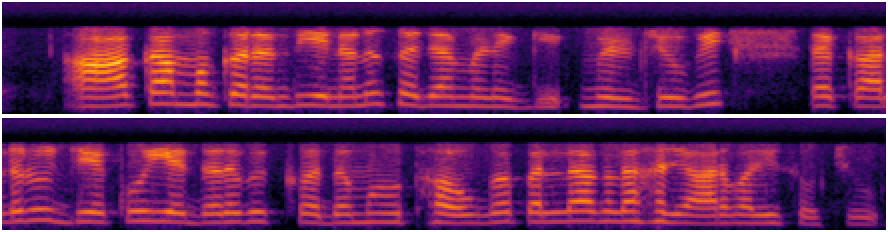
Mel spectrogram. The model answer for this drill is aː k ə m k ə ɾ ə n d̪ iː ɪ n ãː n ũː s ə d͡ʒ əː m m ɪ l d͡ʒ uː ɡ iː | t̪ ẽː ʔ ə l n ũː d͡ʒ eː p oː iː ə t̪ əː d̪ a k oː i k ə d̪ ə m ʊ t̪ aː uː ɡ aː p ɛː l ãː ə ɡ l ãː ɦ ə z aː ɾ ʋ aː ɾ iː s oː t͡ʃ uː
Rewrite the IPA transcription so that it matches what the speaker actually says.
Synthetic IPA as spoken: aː k ə m k ə ɾ ə n d̪ iː ɪ n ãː n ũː s ə d͡ʒ aː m m ɪ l d͡ʒ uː ɡ iː | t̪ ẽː k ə l n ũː d͡ʒ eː k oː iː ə d̪ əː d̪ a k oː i k ə d̪ ə m ʊ t̪ʰ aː uː ɡ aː p ɛː l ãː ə ɡ l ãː ɦ ə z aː ɾ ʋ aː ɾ iː s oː t͡ʃ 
